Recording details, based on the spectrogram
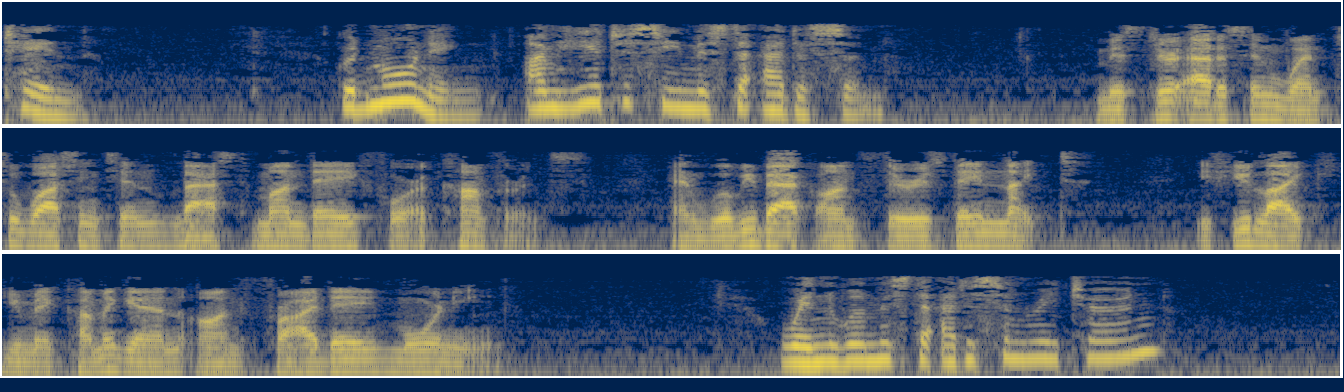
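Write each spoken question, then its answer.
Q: When will Mr. Addison return?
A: On Thursday night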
